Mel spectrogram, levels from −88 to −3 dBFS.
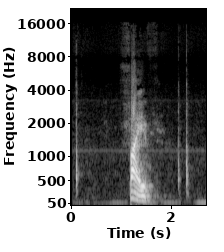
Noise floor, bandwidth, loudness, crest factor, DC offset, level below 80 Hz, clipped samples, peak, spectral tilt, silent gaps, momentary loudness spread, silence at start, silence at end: -55 dBFS; 16.5 kHz; -15 LUFS; 20 dB; under 0.1%; -50 dBFS; under 0.1%; 0 dBFS; -7 dB/octave; none; 22 LU; 0.1 s; 0.4 s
